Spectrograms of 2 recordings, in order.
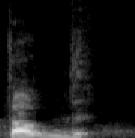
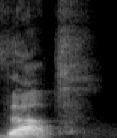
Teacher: So this you find systematically that among the dentals, the voice sound becomes voiceless, D becomes T, and the unvoiced T becomes fricative Th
